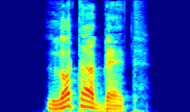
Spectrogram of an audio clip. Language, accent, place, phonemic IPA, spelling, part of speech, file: German, Germany, Berlin, /ˈlɔtɐˌbɛt/, Lotterbett, noun, De-Lotterbett.ogg
- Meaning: 1. shag bed, love nest 2. couch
